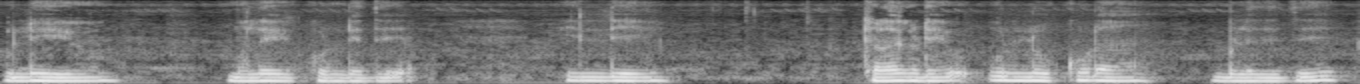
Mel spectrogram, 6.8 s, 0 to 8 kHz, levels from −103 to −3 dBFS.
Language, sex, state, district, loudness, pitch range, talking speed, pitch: Kannada, male, Karnataka, Koppal, -16 LUFS, 125-130 Hz, 60 wpm, 125 Hz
